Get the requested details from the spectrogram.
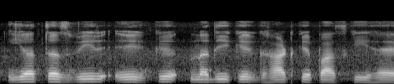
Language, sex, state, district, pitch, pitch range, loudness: Hindi, male, Uttar Pradesh, Lalitpur, 115 Hz, 110-125 Hz, -19 LUFS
